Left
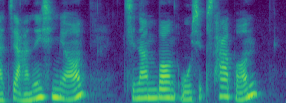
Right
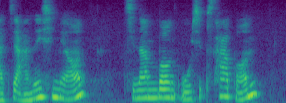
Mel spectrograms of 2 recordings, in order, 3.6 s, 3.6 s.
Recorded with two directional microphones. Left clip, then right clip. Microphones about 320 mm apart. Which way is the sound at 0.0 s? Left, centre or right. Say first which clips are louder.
Left 4 dB; left.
